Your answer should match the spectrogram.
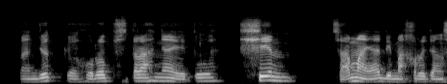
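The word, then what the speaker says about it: شين: Kalau di bahasa Indonesia kita mungkin menulisnya SY ya. Jadi sh gitu. Dan dia cenderung senyum. Pelafalan shin itu. Sha, shi, shu. Jadi jangan monyong ya.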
